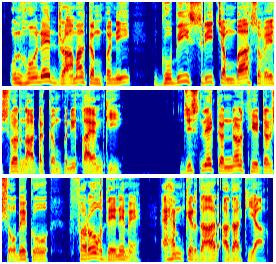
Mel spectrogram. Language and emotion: Urdu, neutral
